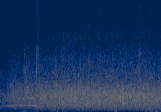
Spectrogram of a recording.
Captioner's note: clapping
